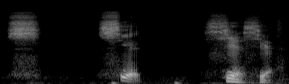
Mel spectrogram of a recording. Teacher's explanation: And the X is a sound in between the S and the sh. It's in between.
